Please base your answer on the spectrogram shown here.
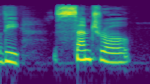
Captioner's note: speaking French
